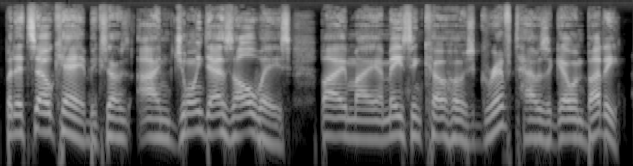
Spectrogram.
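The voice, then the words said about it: Hoarse, sick-sounding voice. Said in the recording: “I am sick this week. My voice has just been strangled by an unknown supernatural being ... you have a sentient tumor in your throat”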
